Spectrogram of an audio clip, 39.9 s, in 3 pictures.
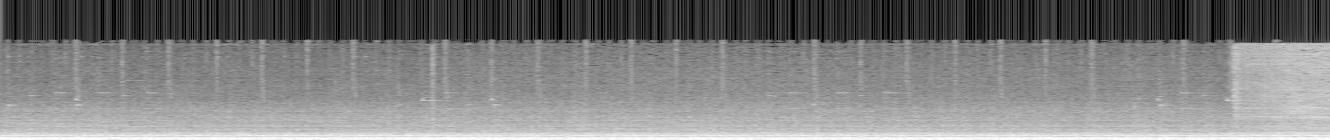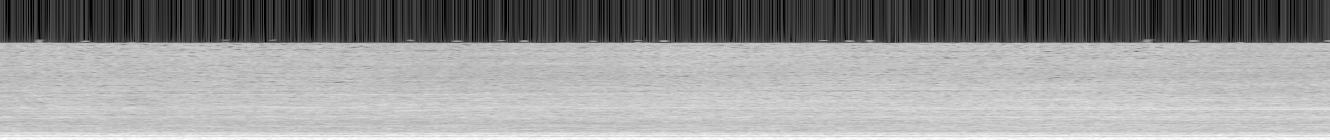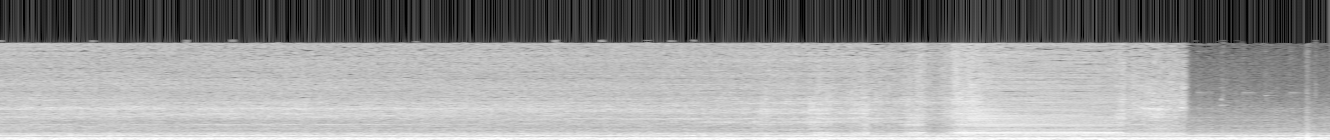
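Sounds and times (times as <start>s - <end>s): drum sander motor hum: 0.0s - 39.9s
sanding drum rasping wood: 12.3s - 38.5s.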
